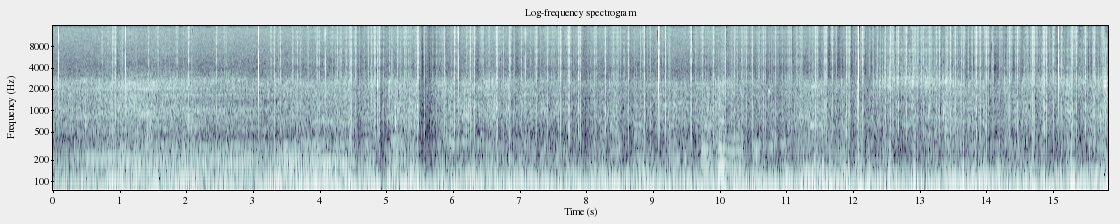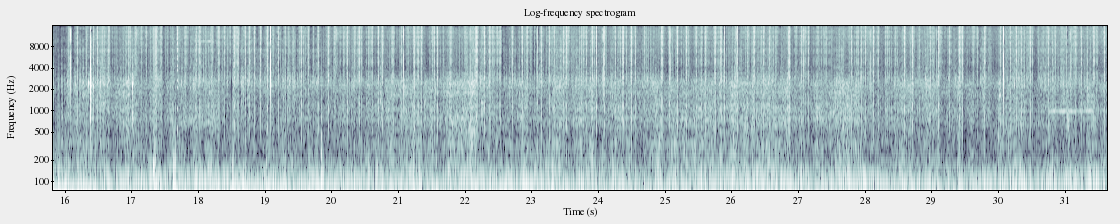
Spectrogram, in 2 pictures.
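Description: A car being driven, heard from inside its cabin: a steady, loud low rumble of engine and road noise.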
